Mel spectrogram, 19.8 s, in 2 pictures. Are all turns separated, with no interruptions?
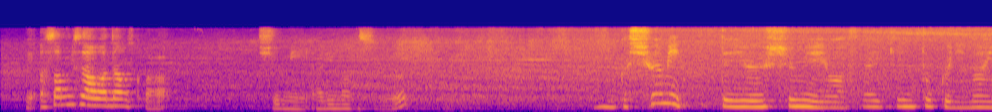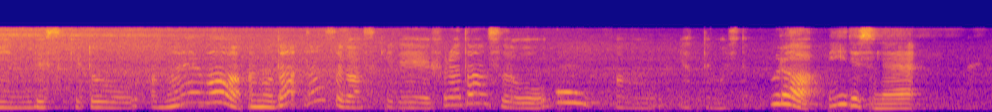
Yes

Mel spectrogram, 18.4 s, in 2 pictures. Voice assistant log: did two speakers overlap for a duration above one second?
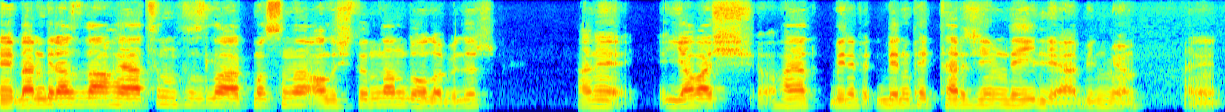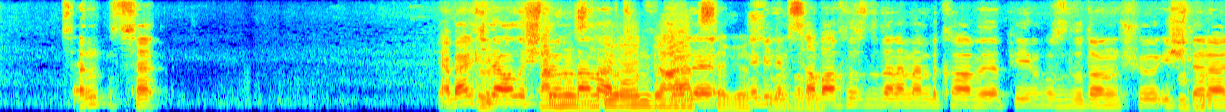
Yes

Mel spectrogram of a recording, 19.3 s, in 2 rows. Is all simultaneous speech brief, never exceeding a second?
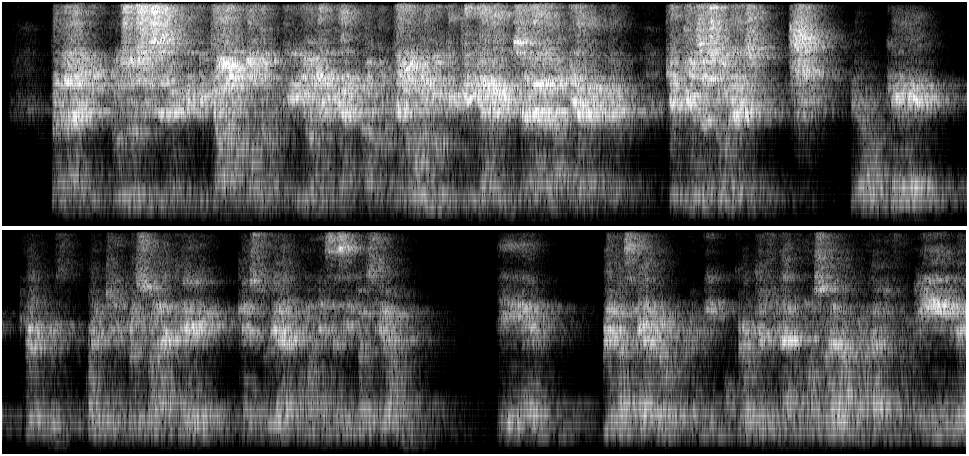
Yes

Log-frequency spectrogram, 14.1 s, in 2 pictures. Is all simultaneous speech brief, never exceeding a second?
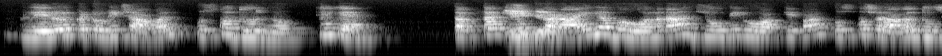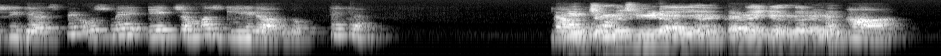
Yes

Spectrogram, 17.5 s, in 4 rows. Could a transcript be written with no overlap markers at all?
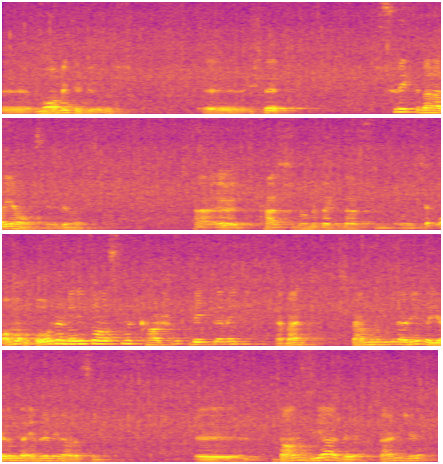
Yes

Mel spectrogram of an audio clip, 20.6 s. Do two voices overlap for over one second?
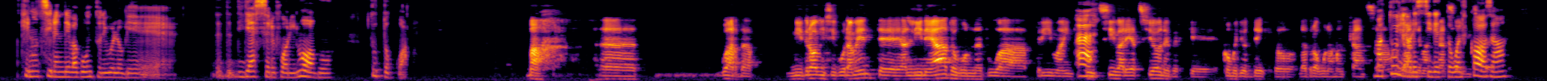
Yes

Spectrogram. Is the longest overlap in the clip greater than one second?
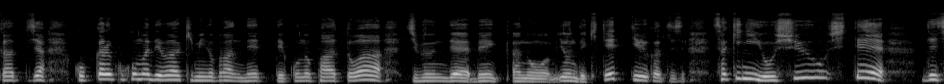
No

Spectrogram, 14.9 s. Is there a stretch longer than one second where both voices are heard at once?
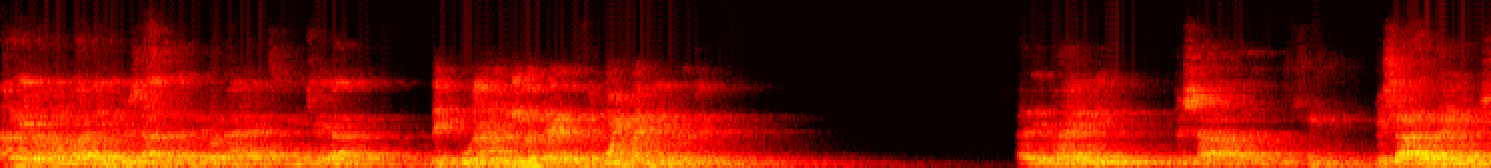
No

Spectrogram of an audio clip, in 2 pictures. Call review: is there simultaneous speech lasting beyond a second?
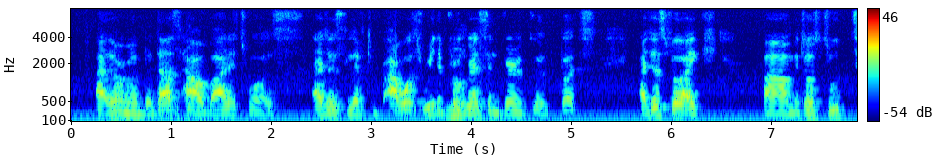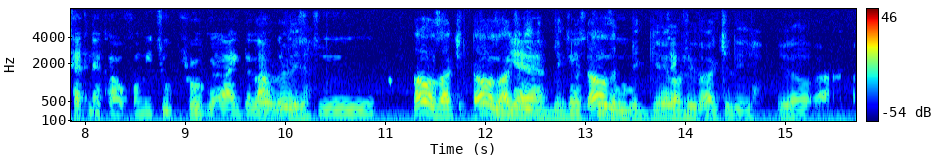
Yes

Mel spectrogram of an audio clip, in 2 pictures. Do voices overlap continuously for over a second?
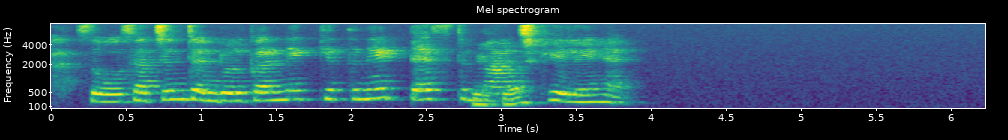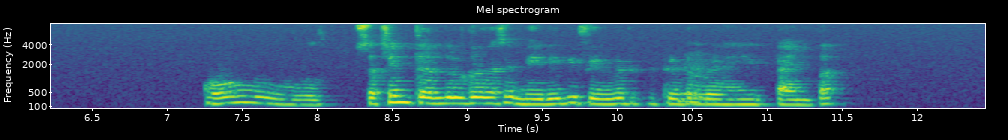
No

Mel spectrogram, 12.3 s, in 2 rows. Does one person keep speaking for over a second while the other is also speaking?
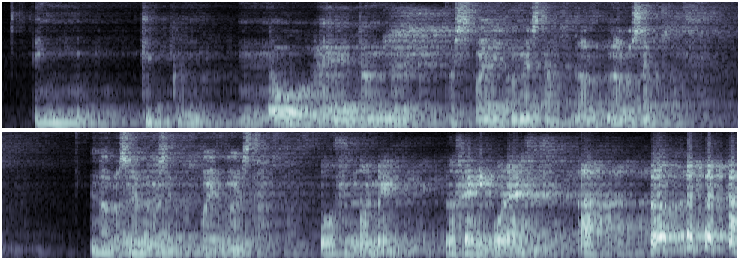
No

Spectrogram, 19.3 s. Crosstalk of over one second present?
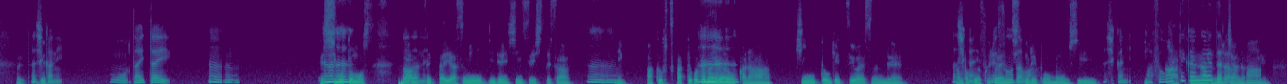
Yes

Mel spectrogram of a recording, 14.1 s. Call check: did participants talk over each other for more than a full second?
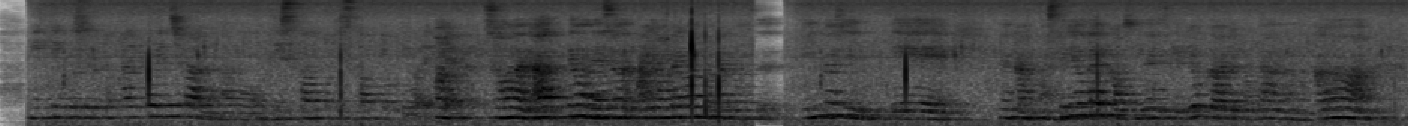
No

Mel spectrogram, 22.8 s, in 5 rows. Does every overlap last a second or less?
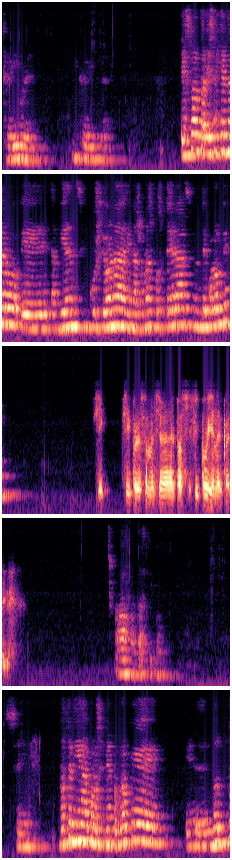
Yes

